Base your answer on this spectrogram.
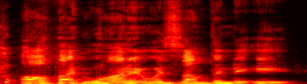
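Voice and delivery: ordinary talk, nothing marked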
